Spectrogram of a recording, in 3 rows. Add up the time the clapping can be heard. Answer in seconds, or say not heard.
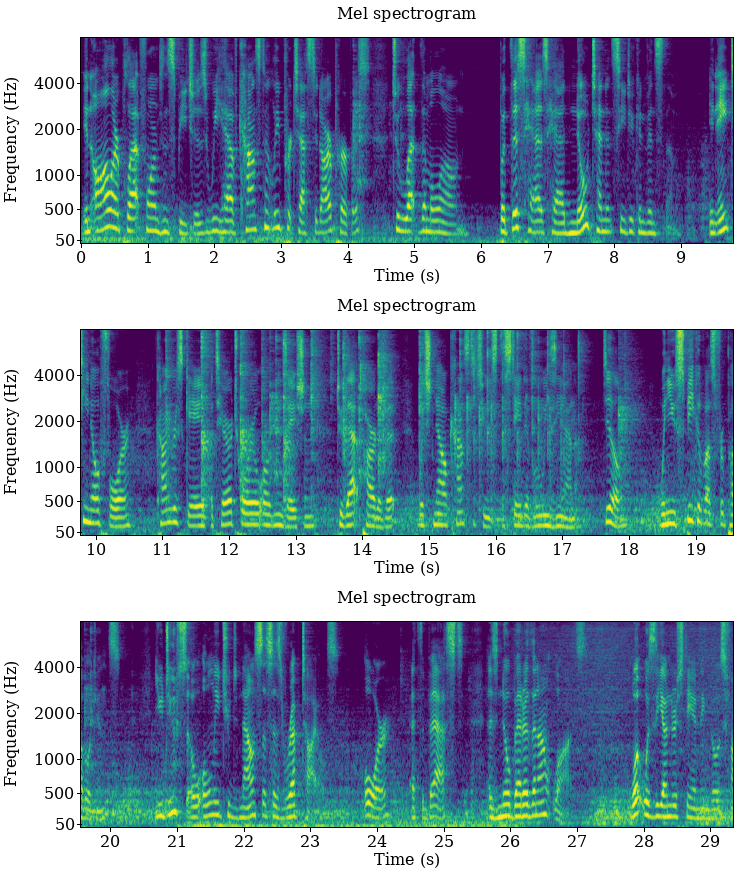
7 s.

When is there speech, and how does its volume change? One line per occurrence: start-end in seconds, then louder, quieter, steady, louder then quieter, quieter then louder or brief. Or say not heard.
0.0-27.1 steady
27.8-29.2 brief.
